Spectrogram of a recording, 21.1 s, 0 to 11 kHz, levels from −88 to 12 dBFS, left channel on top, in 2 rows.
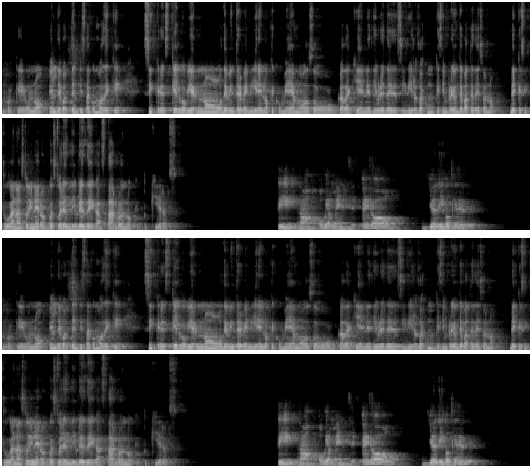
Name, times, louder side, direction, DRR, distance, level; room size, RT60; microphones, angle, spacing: voice 1, 0.0-2.4 2.9-9.9 10.2-13.1 13.6-13.9, left 2 dB, 25° left, 8 dB, 2.2 m, -26 dB
voice 2, 11.1-11.4 11.7-12.0 16.1-18.4 19.0-19.8, right 1 dB, 20° right, 4 dB, 4.4 m, -27 dB
26.0 x 17.0 x 8.4 m, 0.75 s
head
